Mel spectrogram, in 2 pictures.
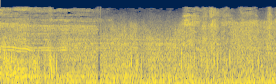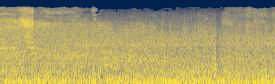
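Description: Dirt bike engine running while riding, with heavy wind noise buffeting the microphone.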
